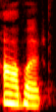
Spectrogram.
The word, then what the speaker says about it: hour: HOUR को हम पढ़ते हैं आवर। अब एच हमारा इसमें साइलेंट है, इसकी कोई साउंड नहीं है।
